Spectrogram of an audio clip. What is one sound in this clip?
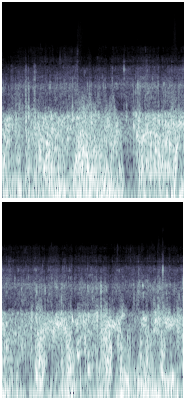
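Air bubbles gurgle from a man's mouth underwater.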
